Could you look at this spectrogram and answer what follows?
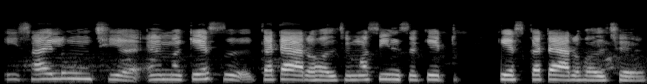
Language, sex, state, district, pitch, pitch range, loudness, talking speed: Maithili, female, Bihar, Saharsa, 220 Hz, 205-230 Hz, -19 LUFS, 140 wpm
